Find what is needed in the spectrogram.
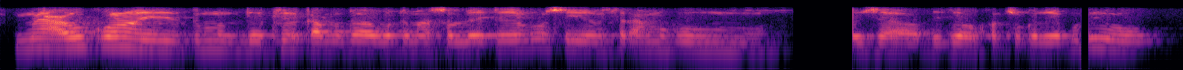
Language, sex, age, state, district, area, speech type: Odia, male, 45-60, Odisha, Bhadrak, rural, conversation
